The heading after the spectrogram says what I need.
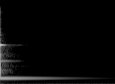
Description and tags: A balafon I recorded on minidisc.
percussive, africa, balafon, wood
